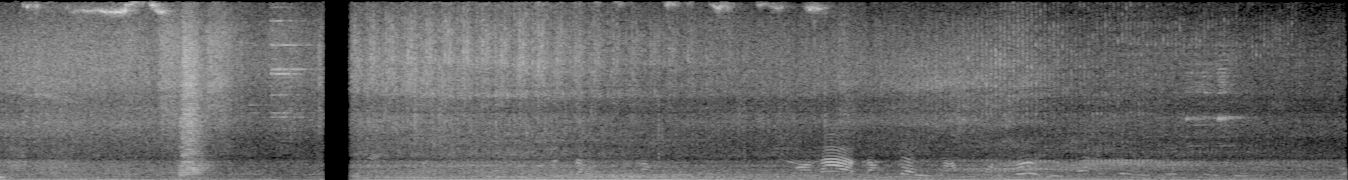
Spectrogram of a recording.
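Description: Heavy laden dump trucks driving past on a road: a steady low engine rumble with road noise, louder for a few seconds after a brief dropout about a quarter of the way in. Faint voices are heard in the background near the middle.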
